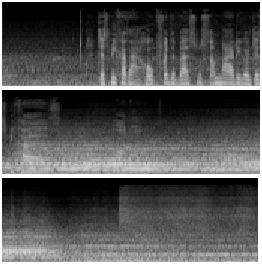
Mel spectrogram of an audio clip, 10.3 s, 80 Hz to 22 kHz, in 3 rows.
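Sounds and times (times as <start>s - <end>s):
freight train cars rolling past: 0.0s - 10.2s
speech: 1.3s - 5.4s
freight train horn blast: 3.4s - 10.2s.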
